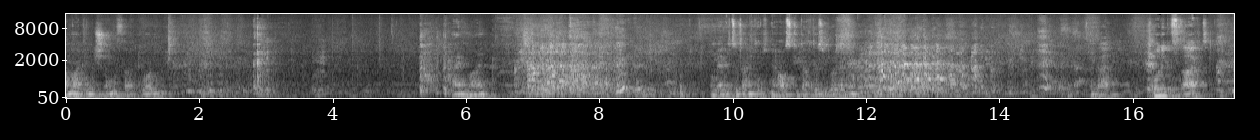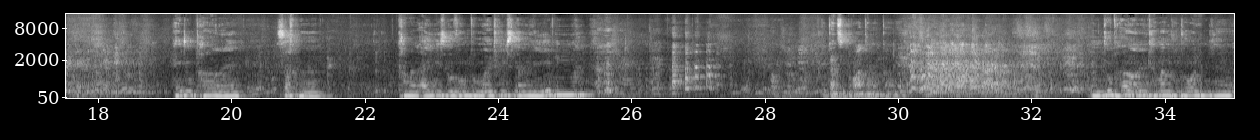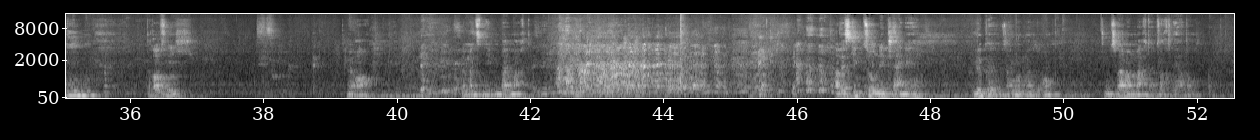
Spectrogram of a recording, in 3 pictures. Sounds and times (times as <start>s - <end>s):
Speech: 0.0s - 1.6s, 5.7s - 6.5s, 9.6s - 12.1s, 15.2s - 17.3s, 19.1s - 21.6s, 22.5s - 25.5s, 28.8s - 30.2s, 32.9s - 35.6s, 36.2s - 37.1s, 39.2s - 40.1s, 40.9s - 42.2s, 46.6s - 52.2s.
